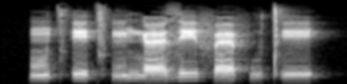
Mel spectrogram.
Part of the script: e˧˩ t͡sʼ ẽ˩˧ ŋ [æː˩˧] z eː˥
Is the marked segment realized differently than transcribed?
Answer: no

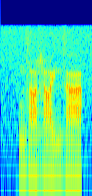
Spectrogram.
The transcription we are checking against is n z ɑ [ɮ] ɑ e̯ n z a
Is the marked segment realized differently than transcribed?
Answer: no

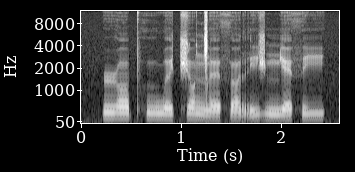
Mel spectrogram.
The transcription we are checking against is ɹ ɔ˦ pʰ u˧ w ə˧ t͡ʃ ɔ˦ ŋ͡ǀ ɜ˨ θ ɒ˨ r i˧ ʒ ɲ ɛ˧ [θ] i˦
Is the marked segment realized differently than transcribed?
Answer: no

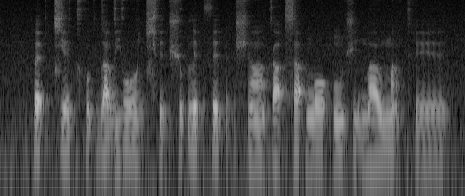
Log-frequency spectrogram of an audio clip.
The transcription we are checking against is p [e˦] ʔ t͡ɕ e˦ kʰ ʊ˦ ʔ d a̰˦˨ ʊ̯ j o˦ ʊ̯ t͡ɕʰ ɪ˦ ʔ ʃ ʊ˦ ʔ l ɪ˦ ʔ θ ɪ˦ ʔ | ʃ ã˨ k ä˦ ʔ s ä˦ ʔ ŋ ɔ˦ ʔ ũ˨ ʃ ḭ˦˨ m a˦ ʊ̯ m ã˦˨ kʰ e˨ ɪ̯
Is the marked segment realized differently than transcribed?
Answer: yes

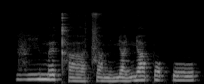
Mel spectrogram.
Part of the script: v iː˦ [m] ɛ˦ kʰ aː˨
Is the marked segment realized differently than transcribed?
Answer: no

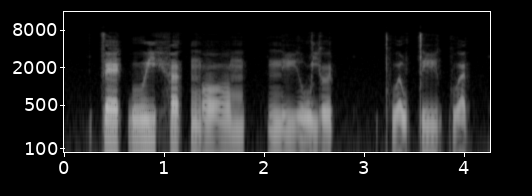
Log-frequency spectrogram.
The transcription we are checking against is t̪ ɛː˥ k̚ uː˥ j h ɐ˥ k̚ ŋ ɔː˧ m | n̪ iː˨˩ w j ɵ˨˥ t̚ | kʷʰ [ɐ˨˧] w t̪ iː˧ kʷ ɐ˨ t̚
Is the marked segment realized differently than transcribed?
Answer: yes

